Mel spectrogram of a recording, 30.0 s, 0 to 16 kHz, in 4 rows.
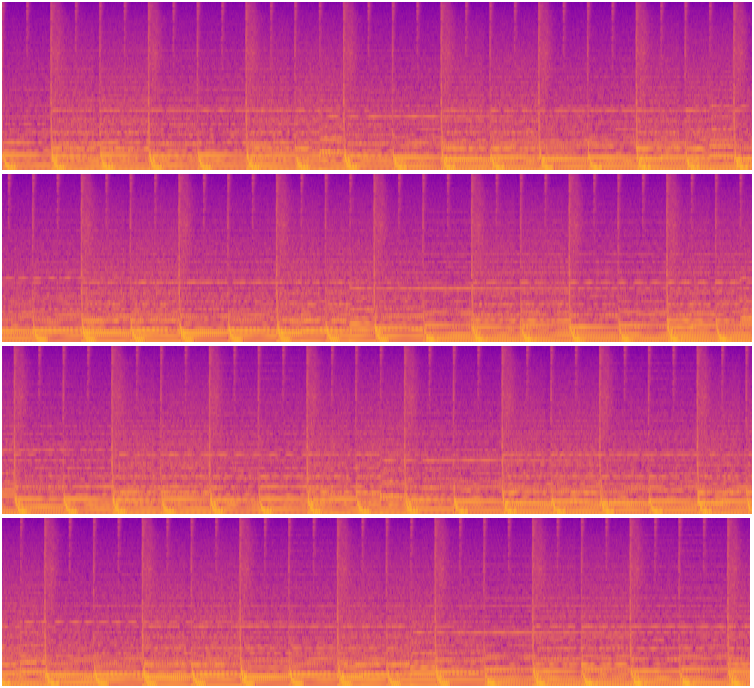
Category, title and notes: Music > Multiple instruments
B major / F# Mixolydian | 123bpm | 4/4 F# Mixolydian uses the same notes as B major. Music theory treats them as different modes, but this loop will work perfectly well in compositions written in B major. I’ll be happy to adjust them for you whenever I have time!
